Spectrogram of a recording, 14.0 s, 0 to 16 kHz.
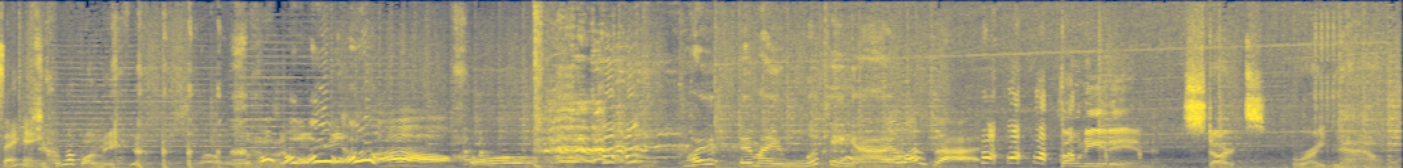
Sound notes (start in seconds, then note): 1.2 laughs; 2.3 all exclaiming; 9.8 both laughing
